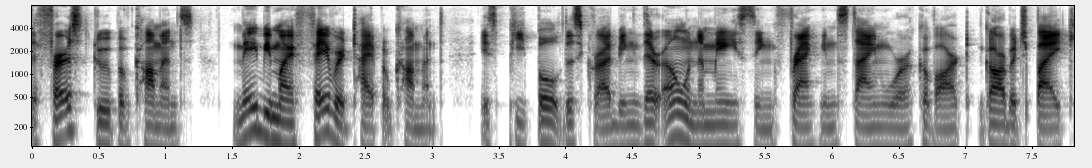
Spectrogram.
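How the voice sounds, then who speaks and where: Recorded very cleanly with a silent background and a dry, close sound with no echo, a man with a Swedish accent speaks at a moderate pace and a fairly low pitch, with a bright, sharp tone and ordinary pitch variation. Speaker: bike YouTuber. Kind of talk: casual vlog talk.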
